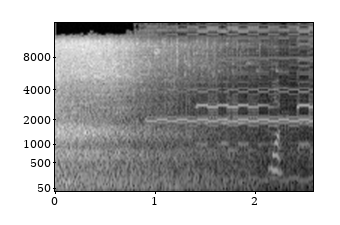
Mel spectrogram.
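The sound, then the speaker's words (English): An electrical explosion caused by short-circuiting wires bursts out as a loud, harsh crash of crackling noise that fades over about a second, leaving faint high ringing tones and a brief rising chirp. “Some sort of explosion.”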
